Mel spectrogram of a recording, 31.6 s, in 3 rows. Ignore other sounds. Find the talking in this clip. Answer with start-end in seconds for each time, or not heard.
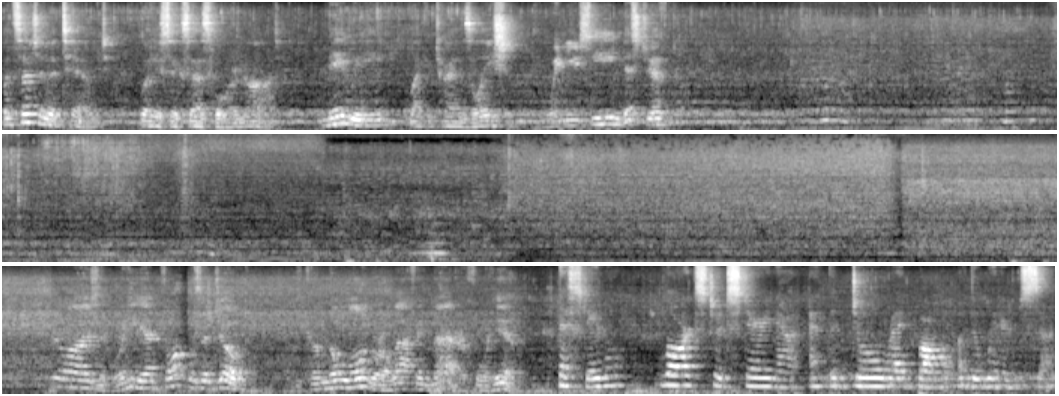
0.0-6.8, 21.6-31.5.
